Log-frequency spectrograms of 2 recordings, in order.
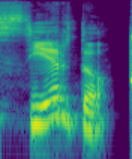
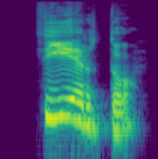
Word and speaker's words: cierto: es cierto. Atención a la pronunciación. Bea es de España, así que dice cierto con la lengua entre los dientes. Repite, cierto.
